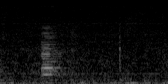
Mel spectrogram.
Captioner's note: timer buzzing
